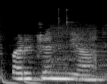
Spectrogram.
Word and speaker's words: Parjanya: Parjanya. Ok, pues sí, más o menos asumía que esa J era como una Y.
